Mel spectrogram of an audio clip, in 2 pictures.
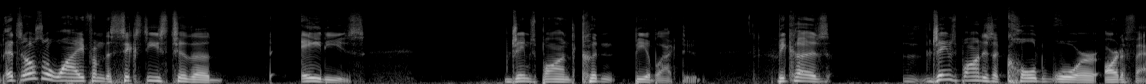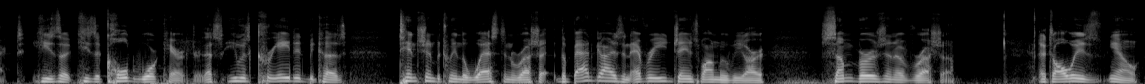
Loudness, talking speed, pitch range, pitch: -25 LUFS, 155 wpm, 110-145 Hz, 130 Hz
